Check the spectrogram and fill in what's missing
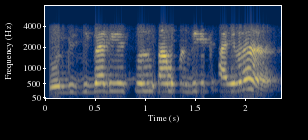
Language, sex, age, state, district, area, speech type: Odia, female, 45-60, Odisha, Gajapati, rural, conversation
